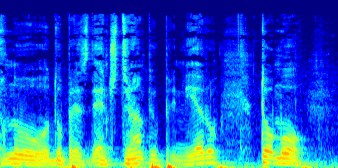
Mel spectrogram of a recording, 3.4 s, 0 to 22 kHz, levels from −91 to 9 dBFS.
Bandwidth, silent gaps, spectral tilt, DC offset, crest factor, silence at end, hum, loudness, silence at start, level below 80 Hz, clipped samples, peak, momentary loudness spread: 15.5 kHz; none; -6.5 dB/octave; under 0.1%; 14 dB; 0 s; none; -25 LUFS; 0 s; -28 dBFS; under 0.1%; -8 dBFS; 7 LU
